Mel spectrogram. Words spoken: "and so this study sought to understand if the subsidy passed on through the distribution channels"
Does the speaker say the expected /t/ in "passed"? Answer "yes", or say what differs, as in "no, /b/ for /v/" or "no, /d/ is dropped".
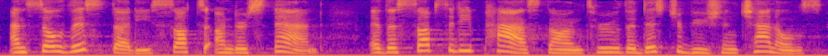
yes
